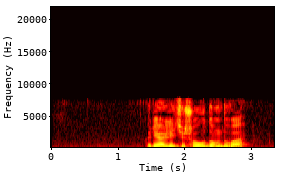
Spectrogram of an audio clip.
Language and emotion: Russian, neutral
